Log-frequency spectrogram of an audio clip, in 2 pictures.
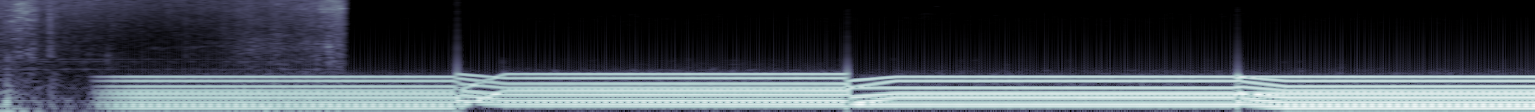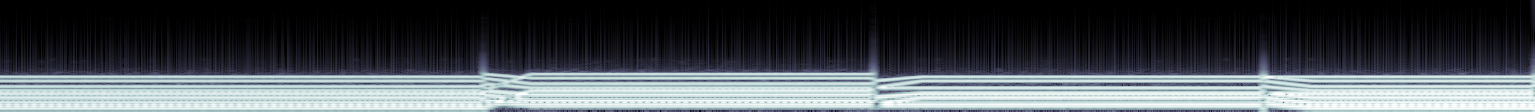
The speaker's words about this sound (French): on va vous faire jouer une de ses chansons en compagnie d'une artiste qui sera des Francs Francouvertes cette année.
